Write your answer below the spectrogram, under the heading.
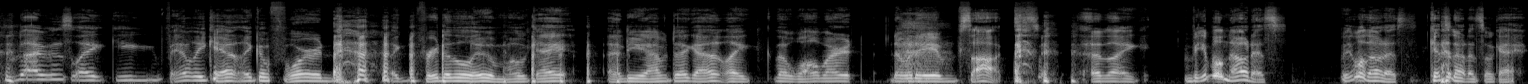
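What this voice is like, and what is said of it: Sad little boy to elderly woman voice. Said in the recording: “That impression went from sad little boy to sad elderly woman throughout the course of the impression.”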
